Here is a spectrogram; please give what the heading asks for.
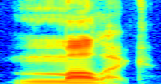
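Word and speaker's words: מָלֶךְ: So, melek with the accent mark, it could become malek. Malek.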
